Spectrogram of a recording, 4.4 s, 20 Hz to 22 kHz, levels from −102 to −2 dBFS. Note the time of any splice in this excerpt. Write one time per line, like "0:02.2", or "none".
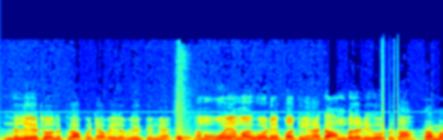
0:01.7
